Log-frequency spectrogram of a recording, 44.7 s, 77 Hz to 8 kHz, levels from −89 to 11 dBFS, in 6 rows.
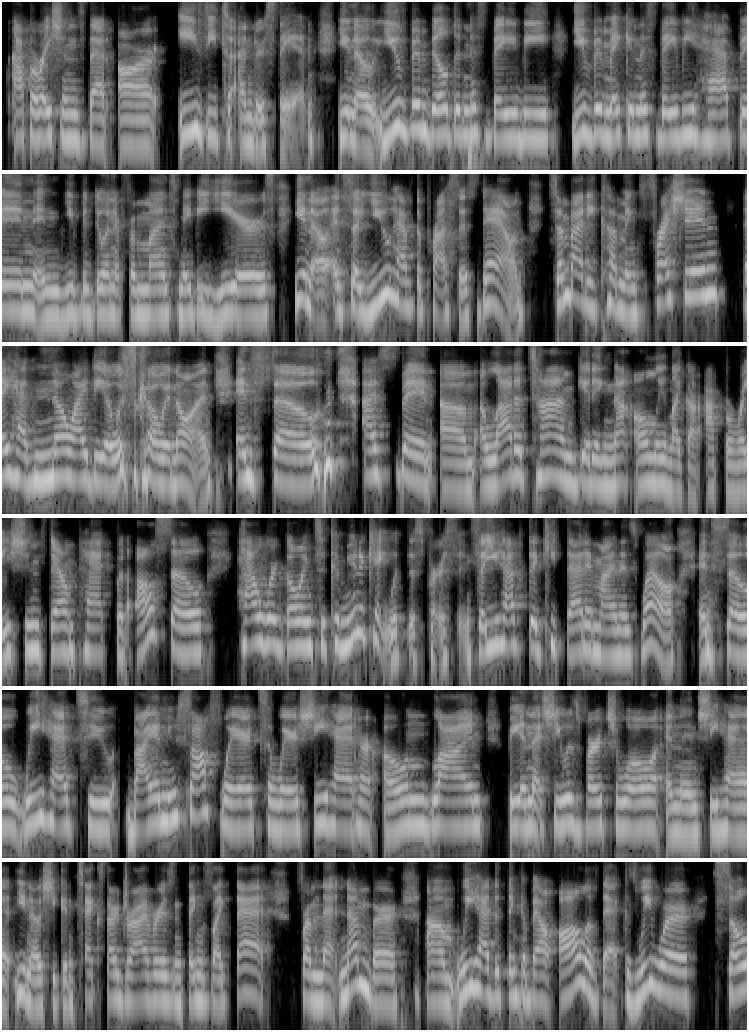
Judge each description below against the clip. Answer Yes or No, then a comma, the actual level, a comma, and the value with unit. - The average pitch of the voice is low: No, high, 190 Hz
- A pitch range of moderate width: Yes, average, 3.4 semitones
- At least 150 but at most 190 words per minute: Yes, average, 185 wpm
